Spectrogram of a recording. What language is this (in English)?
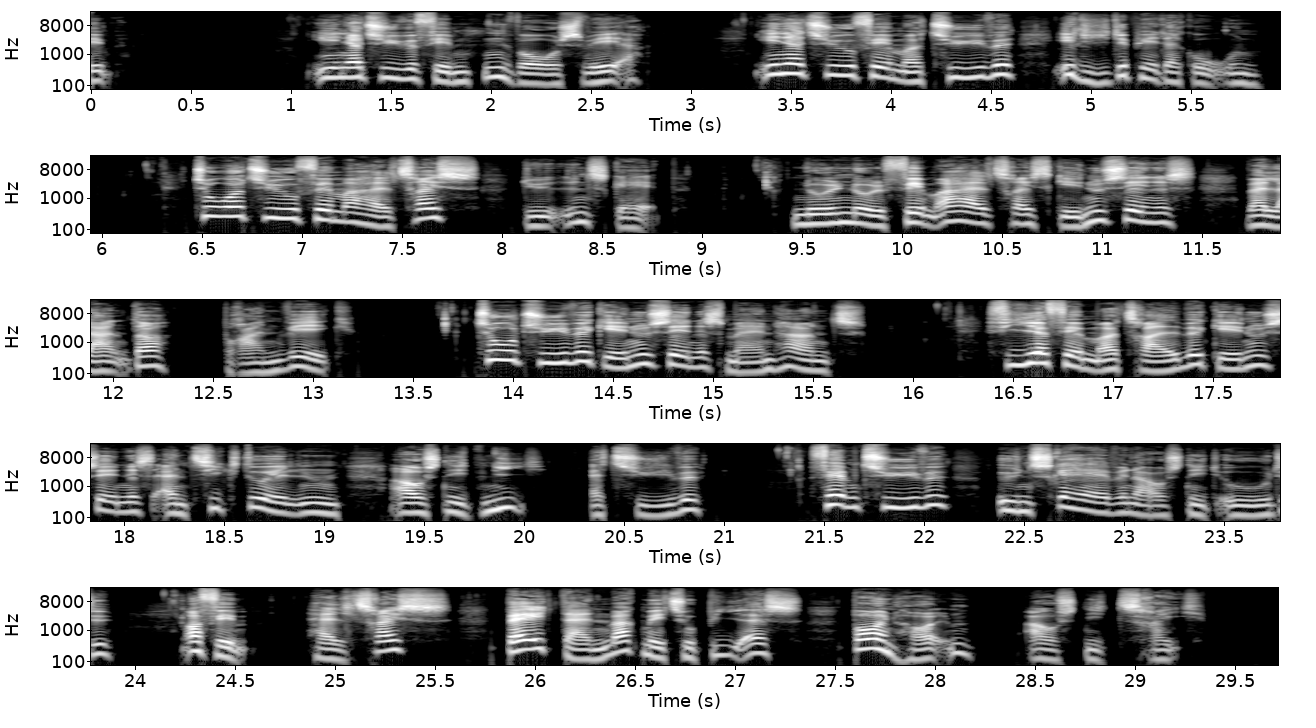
Danish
